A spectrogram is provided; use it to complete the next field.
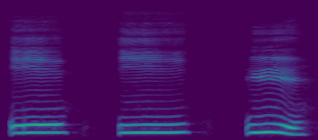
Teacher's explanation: и, үй үндүү тыбыштарын айтканда тил алдыга карай жүткүнүп, бир аз ичкеригендей абалда болот. Ошол себептен муну ичке үндүүлөр деп атайбыз.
